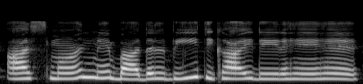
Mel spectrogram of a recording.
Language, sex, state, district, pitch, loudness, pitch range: Hindi, female, Jharkhand, Palamu, 260 Hz, -16 LUFS, 250-275 Hz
